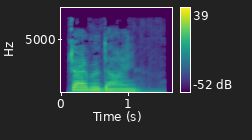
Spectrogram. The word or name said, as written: gyrodyne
